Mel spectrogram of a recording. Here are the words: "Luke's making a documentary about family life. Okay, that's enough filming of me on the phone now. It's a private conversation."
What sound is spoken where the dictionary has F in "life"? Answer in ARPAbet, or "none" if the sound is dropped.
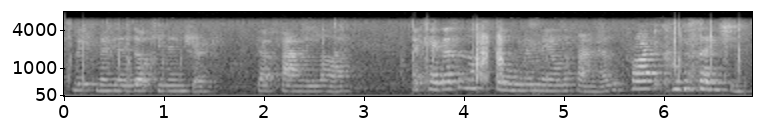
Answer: none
